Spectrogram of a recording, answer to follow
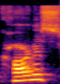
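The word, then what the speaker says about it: Cairns: Northeast part of Australia a little bit below carnice where a lot of people go to do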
